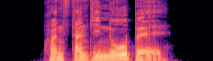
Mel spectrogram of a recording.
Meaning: Constantinople (the former name, from 330–1930 C.E., of Istanbul, the largest city in Turkey; the former capital of the Ottoman Empire and of the Byzantine Empire before that)
- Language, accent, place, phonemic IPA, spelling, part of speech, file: German, Germany, Berlin, /ˌkɔnstantiˈnoːpl̩/, Konstantinopel, proper noun, De-Konstantinopel.ogg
